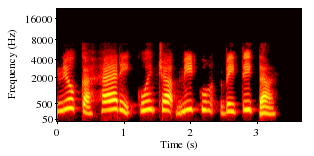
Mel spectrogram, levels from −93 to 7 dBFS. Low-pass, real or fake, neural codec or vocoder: 7.2 kHz; fake; codec, 16 kHz, 0.5 kbps, X-Codec, WavLM features, trained on Multilingual LibriSpeech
